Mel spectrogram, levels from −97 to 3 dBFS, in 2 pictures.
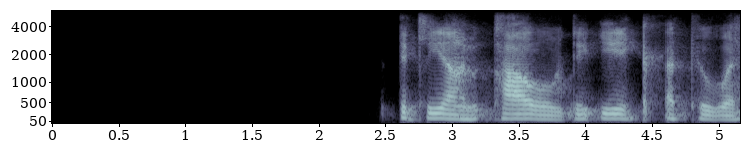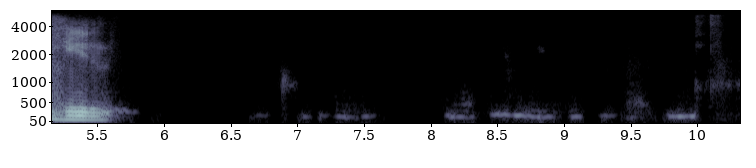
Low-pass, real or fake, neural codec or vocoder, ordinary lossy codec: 5.4 kHz; fake; codec, 16 kHz, 1 kbps, FreqCodec, larger model; Opus, 32 kbps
